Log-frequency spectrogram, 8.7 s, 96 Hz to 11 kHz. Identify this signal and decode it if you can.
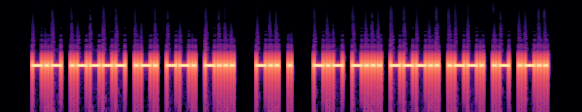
Morse code, heard as a keyed tone, about 25 wpm, 700 Hz. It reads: K1RGB DE KB8PAL
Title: USA Callsign DE Callsign 25wpm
